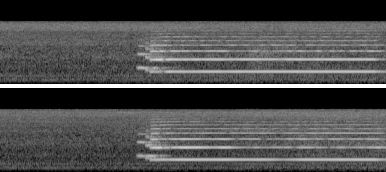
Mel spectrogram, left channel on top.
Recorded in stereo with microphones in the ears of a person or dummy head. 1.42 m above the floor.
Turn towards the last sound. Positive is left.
turn(degrees=10)  # may be behind; listen again after turning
